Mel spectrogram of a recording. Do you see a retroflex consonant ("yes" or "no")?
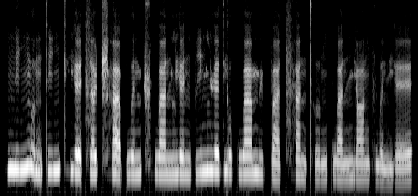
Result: yes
